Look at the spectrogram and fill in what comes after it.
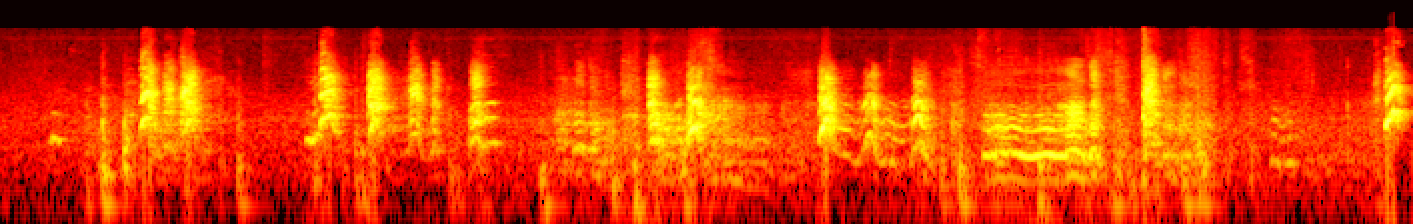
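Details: Gretta, a German Shepherd, at play with her puppies; a busy run of overlapping barks, yips and growly bursts follows in quick succession, with a longer rough, grumbling stretch near the end.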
